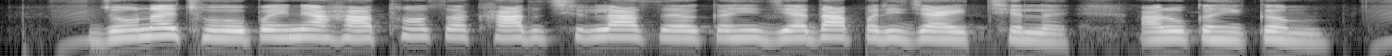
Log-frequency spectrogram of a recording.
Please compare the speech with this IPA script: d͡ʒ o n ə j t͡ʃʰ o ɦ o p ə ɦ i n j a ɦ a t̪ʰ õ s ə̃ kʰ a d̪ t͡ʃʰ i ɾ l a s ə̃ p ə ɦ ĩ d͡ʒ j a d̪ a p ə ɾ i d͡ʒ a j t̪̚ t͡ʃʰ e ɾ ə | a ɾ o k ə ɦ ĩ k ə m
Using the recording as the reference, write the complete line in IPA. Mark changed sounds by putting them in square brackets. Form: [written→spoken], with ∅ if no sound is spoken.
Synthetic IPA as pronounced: d͡ʒ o n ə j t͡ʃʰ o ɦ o p ə ɦ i n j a ɦ a t̪ʰ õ s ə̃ kʰ a d̪ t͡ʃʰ i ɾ l a s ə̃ [p→k] ə ɦ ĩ d͡ʒ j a d̪ a p ə ɾ i d͡ʒ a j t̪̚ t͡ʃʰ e [ɾ→l] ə | a ɾ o k ə ɦ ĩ k ə m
